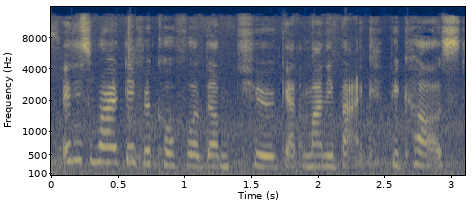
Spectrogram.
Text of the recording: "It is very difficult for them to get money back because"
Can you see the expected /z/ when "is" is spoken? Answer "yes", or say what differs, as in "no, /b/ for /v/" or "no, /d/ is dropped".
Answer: no, /s/ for /z/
